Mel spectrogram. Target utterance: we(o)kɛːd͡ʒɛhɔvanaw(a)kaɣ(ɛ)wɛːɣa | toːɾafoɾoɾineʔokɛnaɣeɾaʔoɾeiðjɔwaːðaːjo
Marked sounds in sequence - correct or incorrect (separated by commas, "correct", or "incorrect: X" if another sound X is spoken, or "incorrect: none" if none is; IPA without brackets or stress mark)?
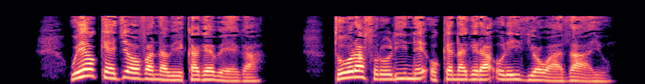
incorrect: ɔ, incorrect: e, correct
